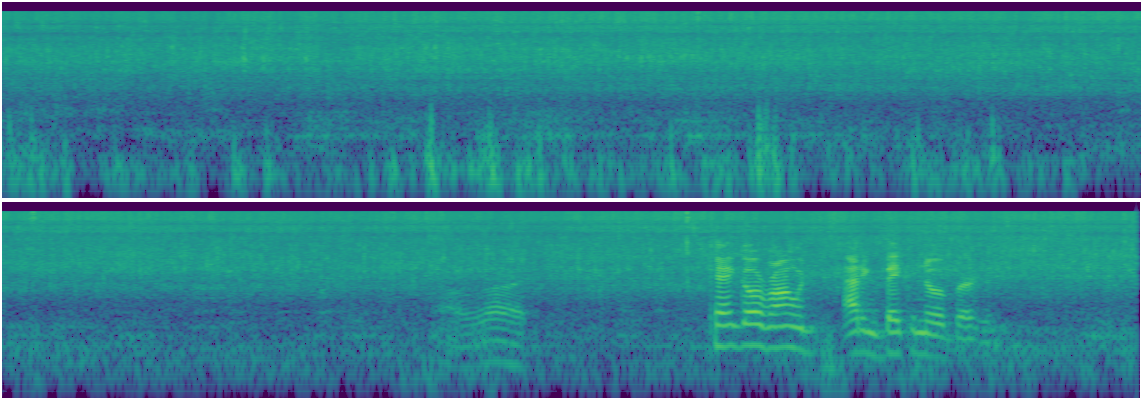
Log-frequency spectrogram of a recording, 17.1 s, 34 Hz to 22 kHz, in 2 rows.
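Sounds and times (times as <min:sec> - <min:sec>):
bacon sizzling on a griddle: 0:00.0 - 0:17.0.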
